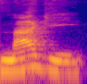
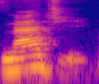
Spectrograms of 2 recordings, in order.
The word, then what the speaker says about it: Maggi: here in Mexico says my last name is Maggie but it's not Maggie it's Magie and you said it right okay well I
